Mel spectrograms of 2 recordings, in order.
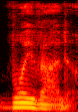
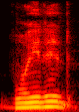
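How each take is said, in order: First: The name ends with a 'vod' sound. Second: The name ends with a 'ded' sound. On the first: The speaker calls it right. "Voivod is the actual pronunciation of the group" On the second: The speaker calls it wrong. "I can't say that"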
